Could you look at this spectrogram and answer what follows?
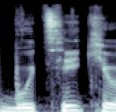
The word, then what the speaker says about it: бутике: А еще в бутике ударение остается на корне и даже в, при изменении слова. В бутике вот неправильно было бы, в бутике. Но в кожухе. Вот здесь ударение переходит на окончание.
